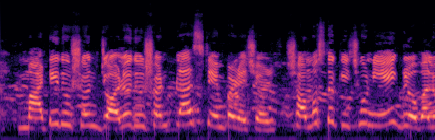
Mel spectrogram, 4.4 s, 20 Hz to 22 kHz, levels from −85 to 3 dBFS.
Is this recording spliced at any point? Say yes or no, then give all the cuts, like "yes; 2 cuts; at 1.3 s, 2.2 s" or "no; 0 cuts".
no; 0 cuts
